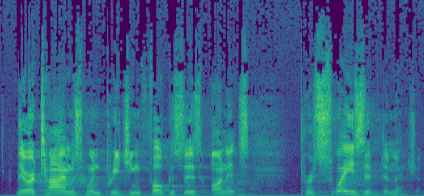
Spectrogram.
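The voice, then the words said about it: Southern US accent. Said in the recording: “as you can hear in my accent, in the Southeast”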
